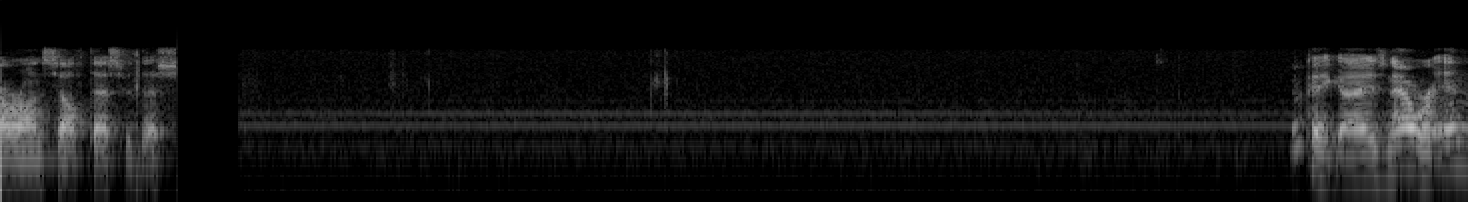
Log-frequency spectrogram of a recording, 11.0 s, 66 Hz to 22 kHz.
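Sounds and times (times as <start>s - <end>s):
computer hum: 1.8s - 11.0s.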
